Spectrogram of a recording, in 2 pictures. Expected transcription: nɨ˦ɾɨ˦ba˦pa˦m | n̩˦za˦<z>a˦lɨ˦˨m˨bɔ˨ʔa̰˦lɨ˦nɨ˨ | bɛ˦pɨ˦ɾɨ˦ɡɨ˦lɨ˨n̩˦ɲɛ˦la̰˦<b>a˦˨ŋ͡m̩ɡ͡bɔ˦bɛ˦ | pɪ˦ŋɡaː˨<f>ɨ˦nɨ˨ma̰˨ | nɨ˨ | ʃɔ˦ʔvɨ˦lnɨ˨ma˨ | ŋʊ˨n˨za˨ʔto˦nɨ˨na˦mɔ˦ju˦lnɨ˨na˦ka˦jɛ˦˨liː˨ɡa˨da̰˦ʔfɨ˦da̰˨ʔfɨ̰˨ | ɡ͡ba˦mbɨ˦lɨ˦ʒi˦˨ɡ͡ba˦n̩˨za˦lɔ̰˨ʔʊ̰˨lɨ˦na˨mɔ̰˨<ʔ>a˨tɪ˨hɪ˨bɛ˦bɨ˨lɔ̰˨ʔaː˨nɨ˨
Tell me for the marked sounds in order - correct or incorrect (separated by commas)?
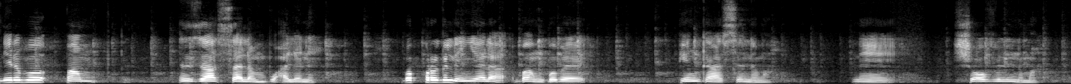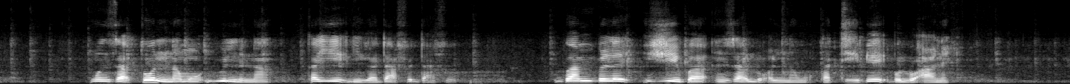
incorrect, correct, incorrect, incorrect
